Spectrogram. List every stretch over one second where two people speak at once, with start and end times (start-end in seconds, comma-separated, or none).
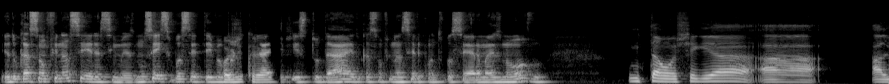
none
